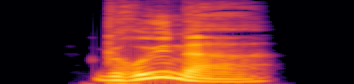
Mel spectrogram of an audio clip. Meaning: inflection of grün: 1. strong/mixed nominative masculine singular 2. strong genitive/dative feminine singular 3. strong genitive plural
- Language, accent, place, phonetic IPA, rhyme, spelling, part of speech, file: German, Germany, Berlin, [ˈɡʁyːnɐ], -yːnɐ, grüner, adjective, De-grüner.ogg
